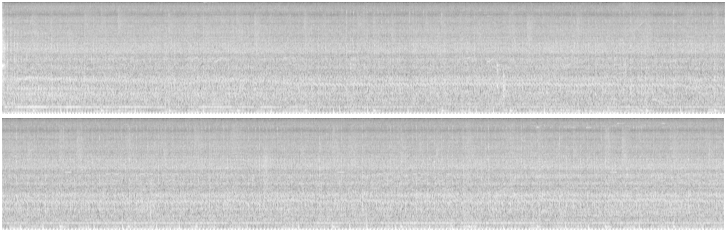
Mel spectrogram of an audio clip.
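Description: Yamaha Aerox scooter engine idling steadily with the CVT cover off, the drive pulley and belt spinning exposed while the clutch stays disengaged.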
